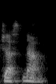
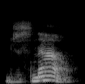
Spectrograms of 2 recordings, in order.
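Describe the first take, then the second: First: 'Just' is full, loud and stressed. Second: 'Just' is short, low and quiet. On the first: The speaker calls it wrong. "That's not how English works" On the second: The speaker calls it right. "It's going to be unstressed. So it means low pitch, short length"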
